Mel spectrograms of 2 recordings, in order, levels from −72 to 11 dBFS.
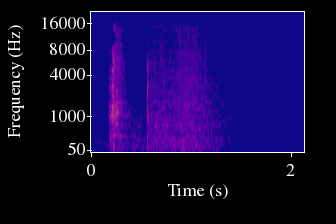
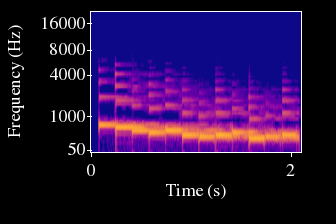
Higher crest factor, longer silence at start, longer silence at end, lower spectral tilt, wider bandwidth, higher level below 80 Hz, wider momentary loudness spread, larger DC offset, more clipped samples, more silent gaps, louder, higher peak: first, 28 dB vs 10 dB; about the same, 0.1 s vs 0.05 s; first, 0.7 s vs 0 s; second, -1 dB/octave vs -7 dB/octave; first, 16 kHz vs 5.8 kHz; second, -70 dBFS vs -60 dBFS; first, 14 LU vs 2 LU; neither; neither; neither; second, -42 LUFS vs -11 LUFS; second, -18 dBFS vs 0 dBFS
